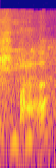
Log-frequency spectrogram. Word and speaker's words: phở: Pho.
